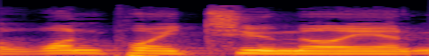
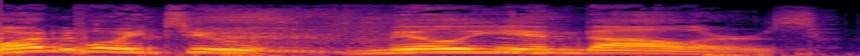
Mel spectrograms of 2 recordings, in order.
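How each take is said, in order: First: "two" leaned on in "one point two million"; odd stress on "two", as if correcting a decimal. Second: "one" hit higher and louder, the rest runs on smoothly; louder and higher, punching "one" as the correction; stress on ONE. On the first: Real, not acted. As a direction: put the weight on "two", not on "one". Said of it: "you put the wrong emphasis on the wrong syllable". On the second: Shown as a demonstration. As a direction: fix the emphasis and land hard on "one". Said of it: "the wrong emphasis on the wrong syllable and you put the comma in the wrong place".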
